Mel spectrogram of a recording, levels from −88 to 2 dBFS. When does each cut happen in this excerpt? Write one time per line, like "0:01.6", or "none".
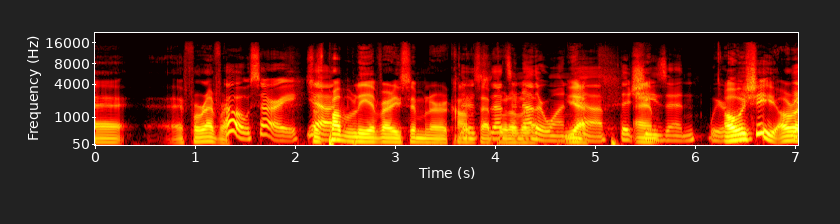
none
